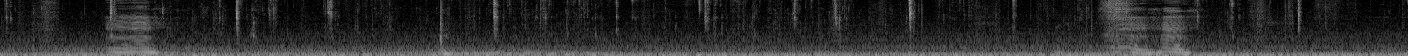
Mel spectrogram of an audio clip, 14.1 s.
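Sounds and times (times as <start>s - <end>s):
person humming: 1.0s - 1.7s
chewing and wet mouth clicks: 1.9s - 10.9s.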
